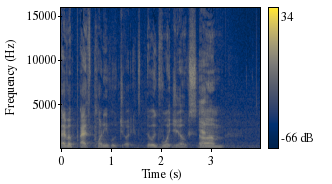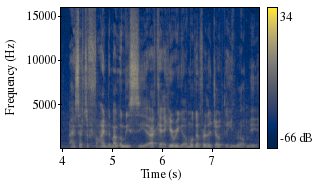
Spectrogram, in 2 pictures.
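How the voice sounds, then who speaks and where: Fairly quick pace and ordinary pitch variation in an unremarkable speaking voice. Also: man, fairly low pitch for a man. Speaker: comedy podcast host. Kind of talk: stand-up style roast comedy, insult jokes on a podcast.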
